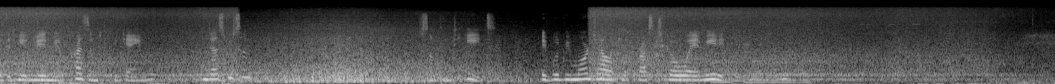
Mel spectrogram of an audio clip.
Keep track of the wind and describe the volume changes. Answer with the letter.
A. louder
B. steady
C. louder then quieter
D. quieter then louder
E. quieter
C.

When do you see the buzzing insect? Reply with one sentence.
The buzzing insect can be heard from 0.0 to 2.4 s and from 5.8 to 10.5 s.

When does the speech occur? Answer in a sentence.
You can hear the speech from 0.0 to 2.5 s and from 4.2 to 7.5 s.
